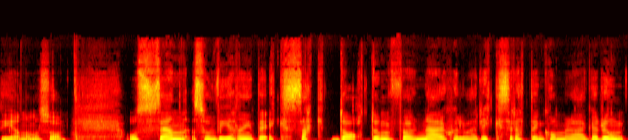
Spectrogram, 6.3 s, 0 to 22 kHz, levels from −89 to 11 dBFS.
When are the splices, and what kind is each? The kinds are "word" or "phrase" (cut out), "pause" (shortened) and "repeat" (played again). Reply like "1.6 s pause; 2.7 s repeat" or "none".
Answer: 2.4 s word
